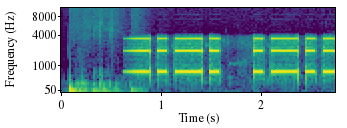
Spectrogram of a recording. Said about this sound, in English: What was that, Morse code? What was that? That sounded like Morse code. Yeah, it was my Morse code call letters, and I didn't do it too good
